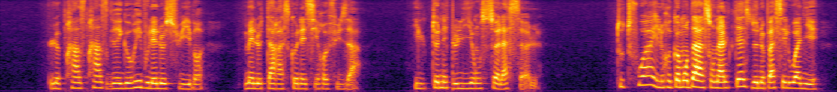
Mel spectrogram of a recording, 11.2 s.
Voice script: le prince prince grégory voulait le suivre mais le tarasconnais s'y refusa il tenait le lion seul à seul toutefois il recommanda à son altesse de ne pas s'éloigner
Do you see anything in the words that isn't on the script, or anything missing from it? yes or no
no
